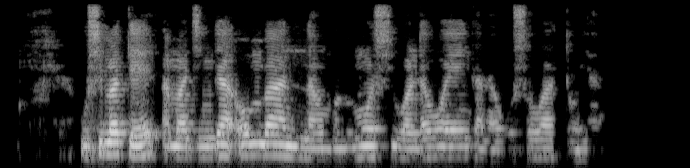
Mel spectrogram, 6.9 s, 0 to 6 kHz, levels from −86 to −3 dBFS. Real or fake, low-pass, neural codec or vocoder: real; 5.4 kHz; none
